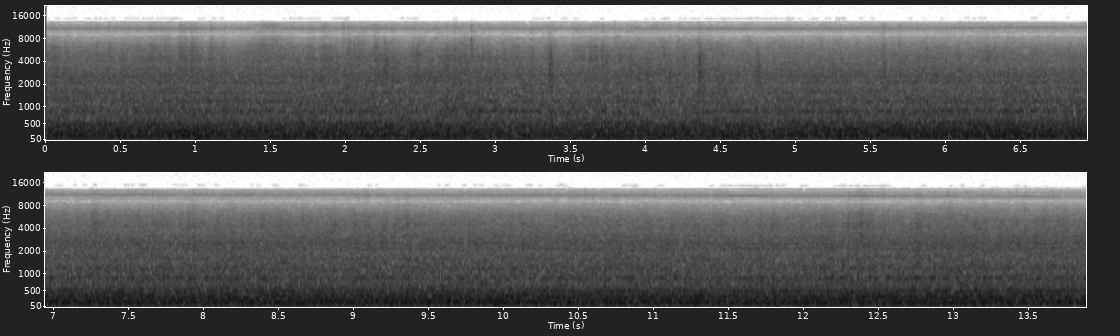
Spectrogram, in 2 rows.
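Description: Steady drone inside the cab of a 2016 Kenworth T680 cruising at highway speed: its PACCAR MX13 diesel running under tyre and road noise.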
